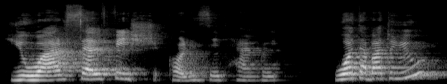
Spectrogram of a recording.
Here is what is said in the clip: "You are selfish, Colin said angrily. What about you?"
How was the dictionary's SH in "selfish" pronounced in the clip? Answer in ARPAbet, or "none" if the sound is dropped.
SH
